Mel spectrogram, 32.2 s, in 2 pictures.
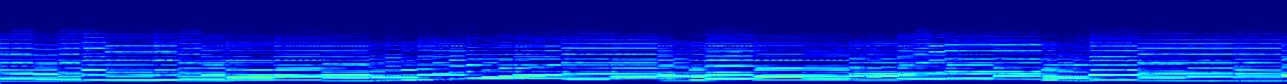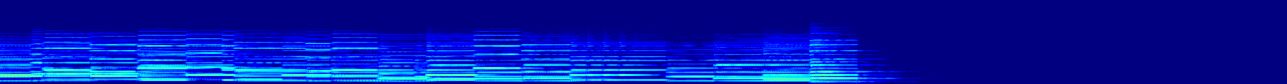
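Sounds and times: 
alto saxophone: 0.0 - 27.5.

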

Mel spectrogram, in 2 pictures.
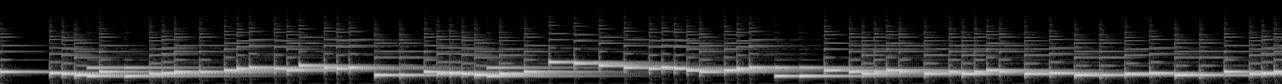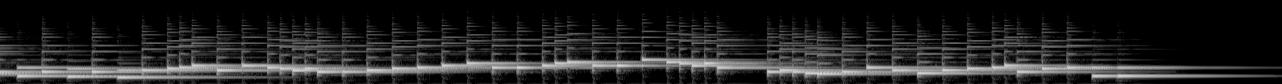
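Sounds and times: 
harp: 0.0 - 25.6.

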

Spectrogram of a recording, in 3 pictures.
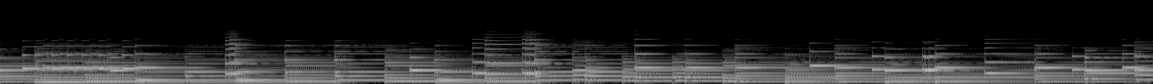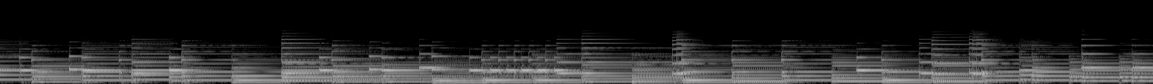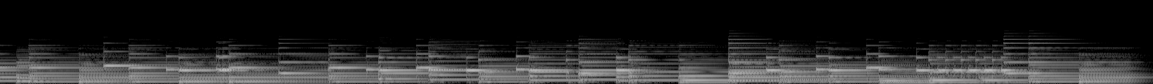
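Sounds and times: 
tune on piano: 0.0 - 34.5.

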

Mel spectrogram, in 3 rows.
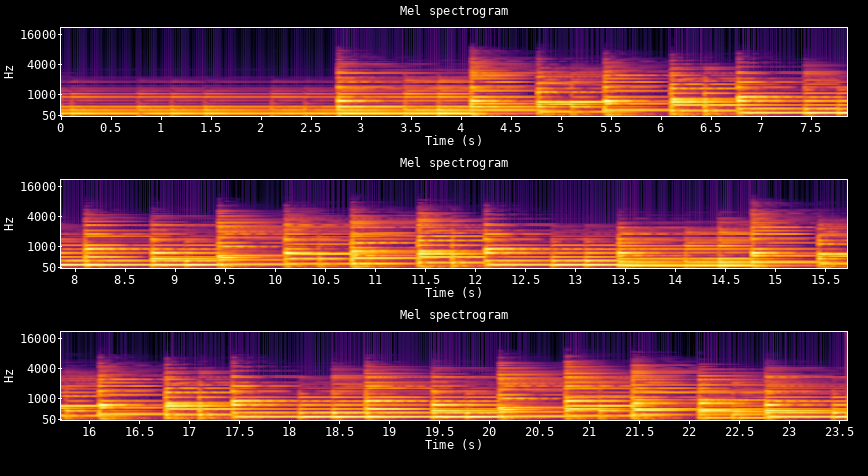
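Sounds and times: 
pavane played on piano: 0.0 - 23.5.

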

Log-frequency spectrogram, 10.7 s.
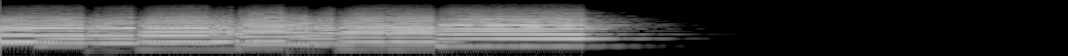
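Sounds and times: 
trombone trio: 0.0 - 6.0.

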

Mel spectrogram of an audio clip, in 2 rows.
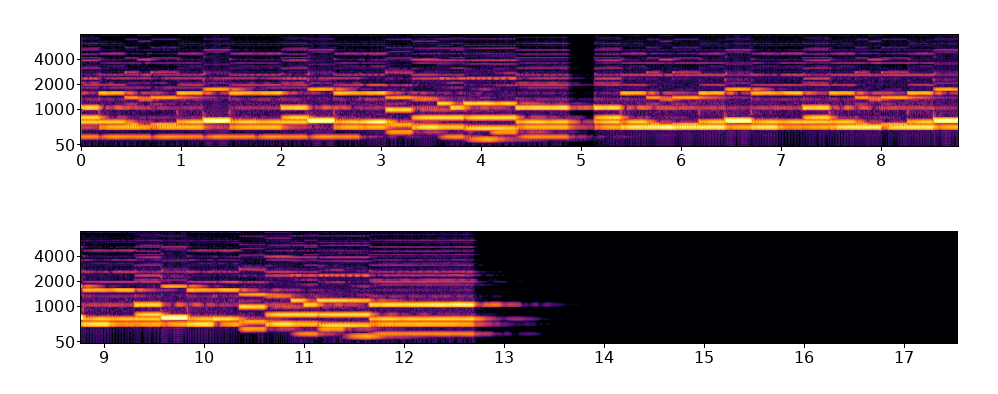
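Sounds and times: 
recorder quartet: 0.0 - 12.8.

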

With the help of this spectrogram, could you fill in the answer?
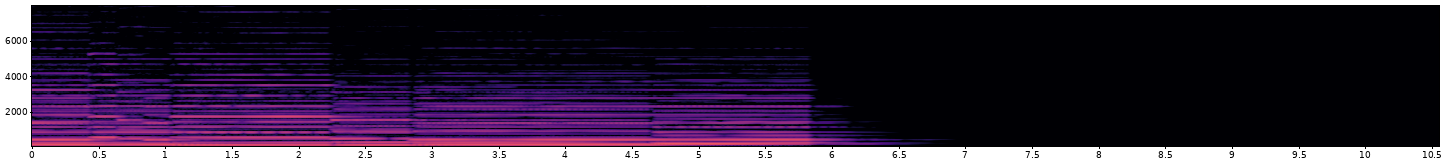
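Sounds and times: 
clarinet trio: 0.0 - 6.2.

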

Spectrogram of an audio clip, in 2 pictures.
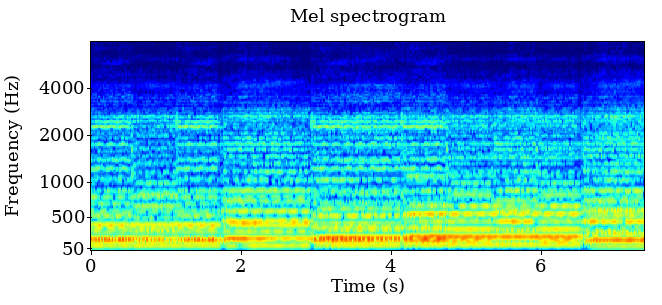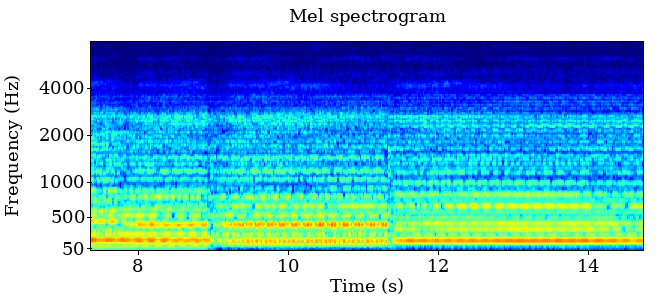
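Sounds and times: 
cello trio playing: 0.0 - 14.7.

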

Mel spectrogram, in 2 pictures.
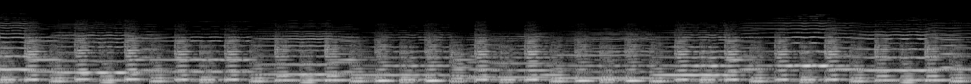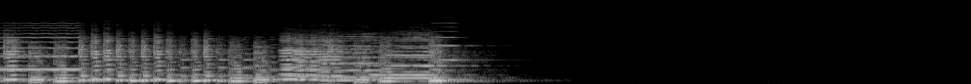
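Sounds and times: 
violin and cello duet of a classical dance piece: 0.0 - 14.7.

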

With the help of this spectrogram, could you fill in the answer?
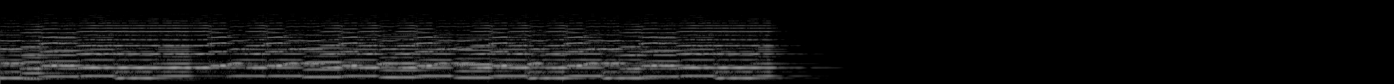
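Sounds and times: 
violin duet: 0.0 - 8.0.

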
